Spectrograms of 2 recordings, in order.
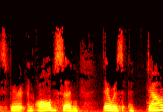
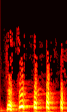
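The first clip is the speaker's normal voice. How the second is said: high laugh burst; 7 dB louder than usual. Real, not acted. Laughing at the pajamas remark.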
